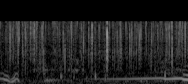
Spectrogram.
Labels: {"label": "biophony, cascading saw", "recorder": "SoundTrap 600 or HydroMoth"}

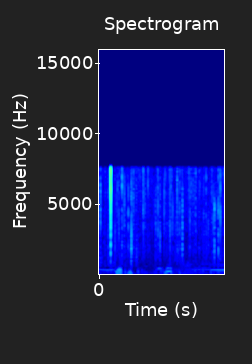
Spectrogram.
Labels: {"label": "biophony, cascading saw", "recorder": "SoundTrap 600 or HydroMoth"}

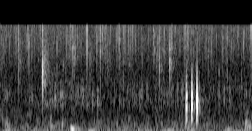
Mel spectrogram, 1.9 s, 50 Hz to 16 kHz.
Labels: {"label": "biophony, damselfish", "recorder": "SoundTrap 500"}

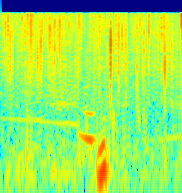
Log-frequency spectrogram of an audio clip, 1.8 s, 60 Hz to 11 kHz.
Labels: {"label": "biophony, cascading saw", "recorder": "SoundTrap 600 or HydroMoth"}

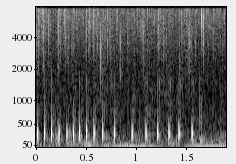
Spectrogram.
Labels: {"label": "biophony, pulse", "recorder": "SoundTrap 500"}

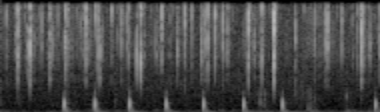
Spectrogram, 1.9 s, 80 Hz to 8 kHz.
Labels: {"label": "biophony, knock croak", "recorder": "SoundTrap 300"}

